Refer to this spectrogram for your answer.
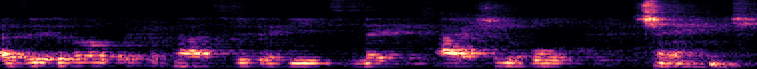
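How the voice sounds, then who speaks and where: In strong room echo, a man speaks fairly quickly with a fairly high pitch. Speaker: event host. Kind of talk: formal introduction. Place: hall.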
